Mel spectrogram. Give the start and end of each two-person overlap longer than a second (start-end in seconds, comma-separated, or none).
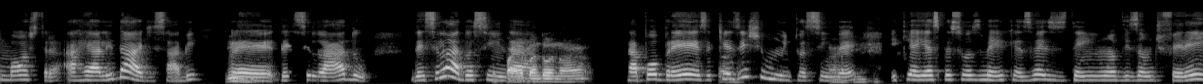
none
